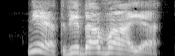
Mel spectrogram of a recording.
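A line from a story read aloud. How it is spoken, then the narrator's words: Snide remark. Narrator (Russian): ехидно заметил Ромка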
